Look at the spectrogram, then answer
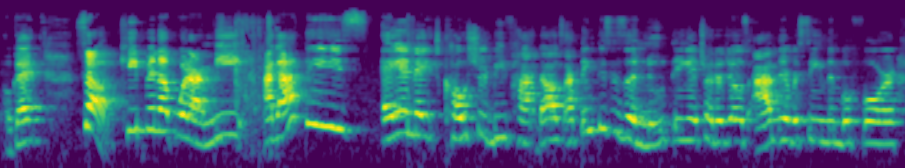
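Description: A sassy, talkative woman in her thirties walks through a grocery haul in her home kitchen, calling viewers y'all and baby in a casual vlog. Her voice is mid-range and a bit bright, and the kitchen sounds echoey.

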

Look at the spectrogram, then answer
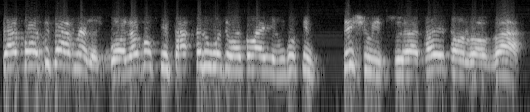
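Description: A man calling in to teach a religious text lesson, explaining grammar patiently and step by step, repeatedly urging listeners to pay close attention. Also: very high voice. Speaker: caller teaching Quran grammar. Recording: tinny phone line with hum.

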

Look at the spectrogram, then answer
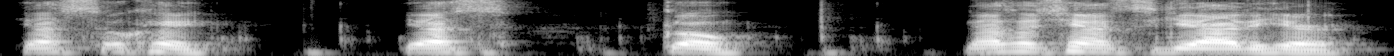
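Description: A man's voice: fairly high pitch, fairly even intonation, normal speed. A young man commenting nervously on his own gameplay as a YouTuber, talking to himself and reacting to what happens on screen. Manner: jittery, nervous, talks to himself while playing. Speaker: gaming YouTuber.

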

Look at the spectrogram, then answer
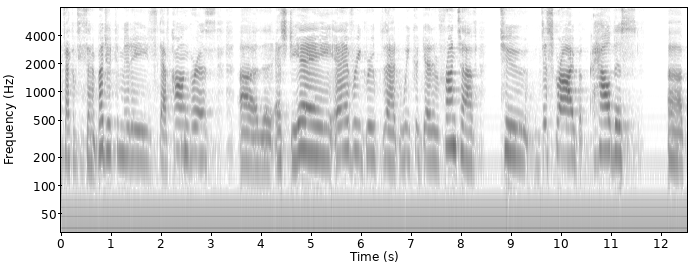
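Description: Seated at a table in a conference room, a middle-aged woman who works as a university administrator gives a measured panel presentation with many fillers and restarts. Her voice is mid-range and sharp, and the recording is rough.

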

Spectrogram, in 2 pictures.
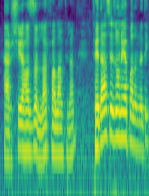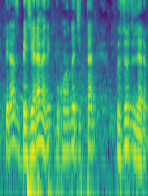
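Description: Excitable young man narrating gameplay. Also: mid-range voice, quick pace. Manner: excitable, slangy, talks to the game and viewers. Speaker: gaming YouTuber. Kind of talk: casual gameplay commentary.

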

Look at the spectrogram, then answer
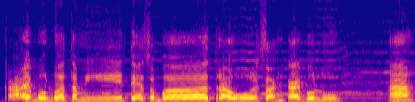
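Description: A man's voice: high-pitched, completely flat delivery, unhurried, gravelly. A young man playing a son in a village family skit, talking in a pleading, soothing way. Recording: dull lo-fi recording, faint music.

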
